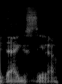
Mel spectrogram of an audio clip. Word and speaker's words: D'Agostino: fortune uh but but it's pronounced the same way dagostino okay and we also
